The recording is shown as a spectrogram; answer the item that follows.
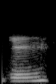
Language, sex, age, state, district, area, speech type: Urdu, male, 45-60, Uttar Pradesh, Gautam Buddha Nagar, urban, conversation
